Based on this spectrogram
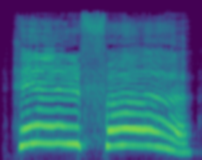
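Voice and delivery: desperate yell across the waves; cry for help. A narrator's reading. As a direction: shout it from far away in panic. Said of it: "tönte es wieder".

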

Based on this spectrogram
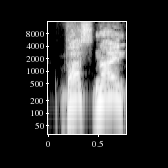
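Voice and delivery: dismayed protest. Retold or imitated. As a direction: protest as she's taken away. Being separated from her.

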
